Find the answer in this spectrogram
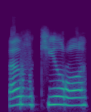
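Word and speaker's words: تذكرة: Tazkirah, tazkirah, ada zal sukun, dirogohkan kiroh, rohnya kasrah ya, rohnya fathah, dibaca tebal, tak marbutohnya dibaca ha, kiroh.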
